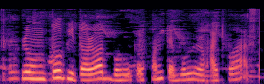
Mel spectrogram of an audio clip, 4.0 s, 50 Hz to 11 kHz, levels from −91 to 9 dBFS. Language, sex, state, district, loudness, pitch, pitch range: Assamese, male, Assam, Sonitpur, -15 LUFS, 240 Hz, 215-255 Hz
